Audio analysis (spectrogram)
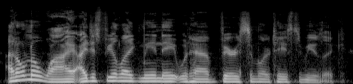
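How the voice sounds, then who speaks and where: A man's voice: medium pitch, quick pace, a little mellow, no room sound. A man co-hosting a podcast with casual banter, talking in a blunt, profane, slangy way. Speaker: podcast co-host.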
